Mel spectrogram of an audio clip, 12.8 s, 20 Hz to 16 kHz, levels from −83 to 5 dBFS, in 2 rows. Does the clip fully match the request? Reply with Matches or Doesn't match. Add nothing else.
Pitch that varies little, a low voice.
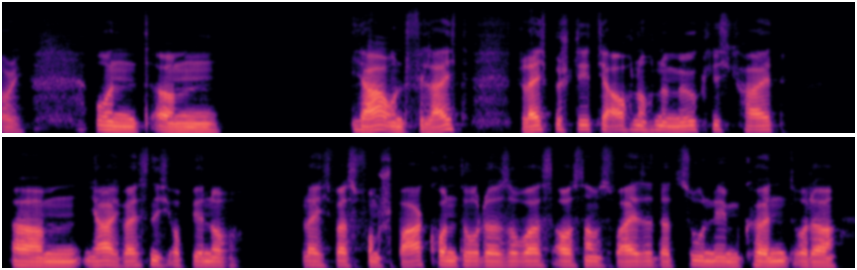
Matches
